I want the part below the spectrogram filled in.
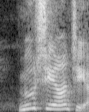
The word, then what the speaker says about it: Mucciante: Do you know how to say this name? This is the movie producer who was working with Siebold on Lucky. – Mucianti? – Is that how... Say it again? – Mucianti? – Mucianti.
